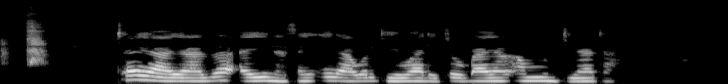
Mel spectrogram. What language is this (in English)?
Hausa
